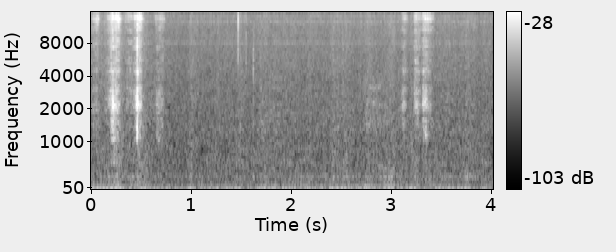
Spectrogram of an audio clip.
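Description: Near silence, broken by faint, short scratches of a small brush working oil paint on a wooden palette: two close together just after the start and two more about three seconds in.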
